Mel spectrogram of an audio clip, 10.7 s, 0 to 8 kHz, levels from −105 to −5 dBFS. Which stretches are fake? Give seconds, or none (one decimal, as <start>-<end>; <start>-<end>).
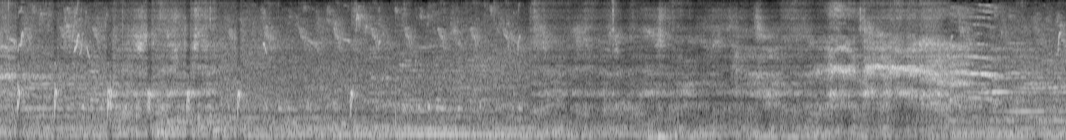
1.1-2.2; 5.3-9.5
